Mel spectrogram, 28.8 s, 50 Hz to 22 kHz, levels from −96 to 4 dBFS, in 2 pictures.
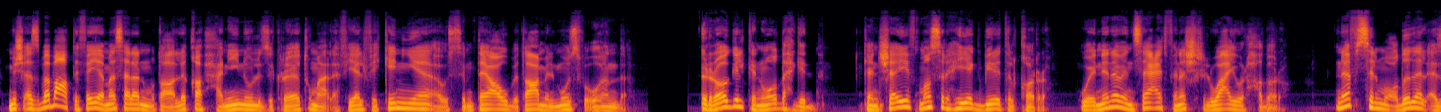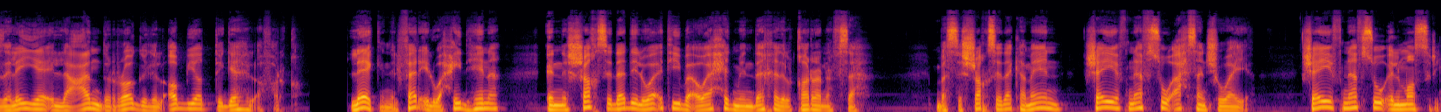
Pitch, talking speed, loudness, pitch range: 130 Hz, 140 wpm, -18 LUFS, 110-145 Hz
